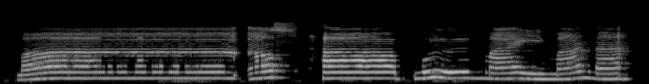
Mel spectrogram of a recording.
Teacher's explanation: untuk sod sukunnya juga disafirkan ya, sifatnya sama seperti sin tuh, sifatnya ada safirnya, ada sisnya di sodnya, tapi dia tebal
